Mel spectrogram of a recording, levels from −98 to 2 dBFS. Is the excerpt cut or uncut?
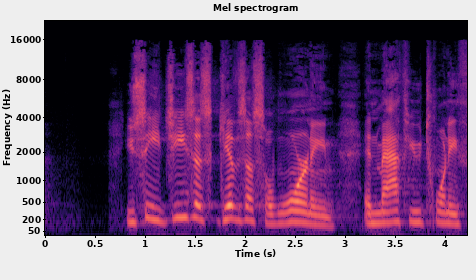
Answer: uncut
